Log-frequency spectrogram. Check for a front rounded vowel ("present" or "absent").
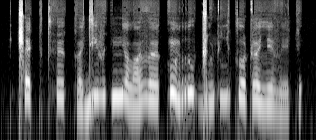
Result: present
